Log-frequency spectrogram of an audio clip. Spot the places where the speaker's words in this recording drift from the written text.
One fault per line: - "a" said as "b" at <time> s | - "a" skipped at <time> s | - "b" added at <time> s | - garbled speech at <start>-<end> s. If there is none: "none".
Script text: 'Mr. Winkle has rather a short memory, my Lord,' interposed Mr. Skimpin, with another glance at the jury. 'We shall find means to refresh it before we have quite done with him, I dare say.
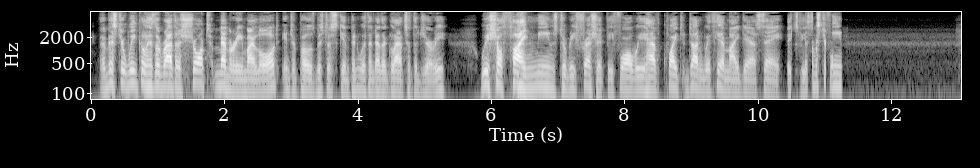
- garbled speech at 10.4-11.3 s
